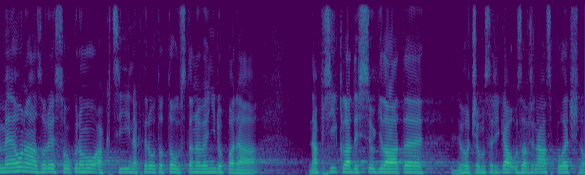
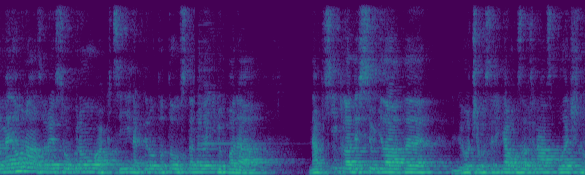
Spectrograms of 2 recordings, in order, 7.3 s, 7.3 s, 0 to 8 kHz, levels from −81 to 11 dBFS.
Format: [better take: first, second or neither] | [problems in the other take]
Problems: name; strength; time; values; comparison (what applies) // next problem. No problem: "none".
first | noise reduction (neural separator model SepFormer DNS4)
